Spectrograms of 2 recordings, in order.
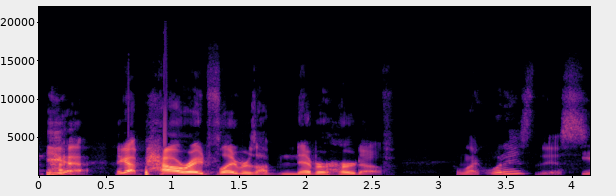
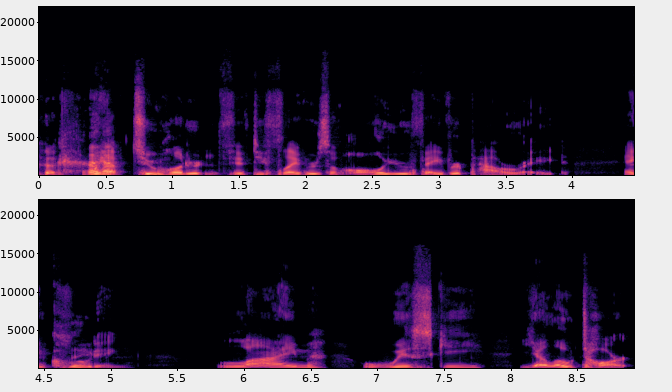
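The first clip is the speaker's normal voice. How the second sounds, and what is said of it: Announcer-style radio voice. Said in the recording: “Was that your radio voice?”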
